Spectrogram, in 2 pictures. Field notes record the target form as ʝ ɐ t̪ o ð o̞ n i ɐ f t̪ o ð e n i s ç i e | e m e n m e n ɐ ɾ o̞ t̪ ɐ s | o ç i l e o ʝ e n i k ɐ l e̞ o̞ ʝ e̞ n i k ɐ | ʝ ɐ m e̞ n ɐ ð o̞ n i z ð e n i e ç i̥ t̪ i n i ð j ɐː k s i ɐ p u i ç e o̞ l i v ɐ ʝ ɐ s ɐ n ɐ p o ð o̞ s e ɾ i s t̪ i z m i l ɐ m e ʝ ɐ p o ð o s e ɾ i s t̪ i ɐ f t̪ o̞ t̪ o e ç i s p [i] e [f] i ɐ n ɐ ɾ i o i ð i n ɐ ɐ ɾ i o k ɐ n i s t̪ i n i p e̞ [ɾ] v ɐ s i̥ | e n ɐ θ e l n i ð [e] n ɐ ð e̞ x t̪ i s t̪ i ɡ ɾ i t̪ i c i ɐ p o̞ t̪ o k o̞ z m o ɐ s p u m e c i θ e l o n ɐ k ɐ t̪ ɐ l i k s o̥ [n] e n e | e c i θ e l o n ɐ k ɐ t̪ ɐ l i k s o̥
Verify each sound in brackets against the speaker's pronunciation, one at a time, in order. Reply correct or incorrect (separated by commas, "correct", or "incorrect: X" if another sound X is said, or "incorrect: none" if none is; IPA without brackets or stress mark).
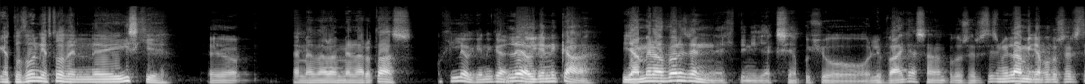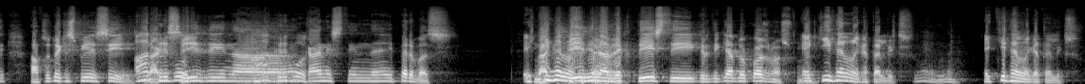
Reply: correct, incorrect: s, correct, incorrect: i, correct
